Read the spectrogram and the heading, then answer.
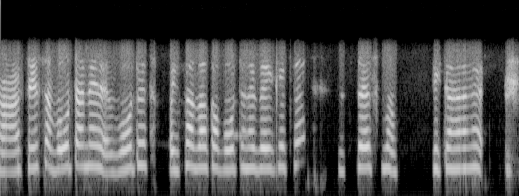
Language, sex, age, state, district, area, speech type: Maithili, female, 18-30, Bihar, Samastipur, urban, conversation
